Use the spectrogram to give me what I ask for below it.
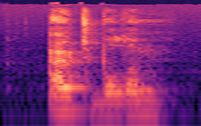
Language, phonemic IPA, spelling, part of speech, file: Dutch, /ˈœydbɔlə(n)/, uitbollen, verb, Nl-uitbollen.ogg
- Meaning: 1. to let a vehicle or bike roll, giving it no further power, until it stops 2. to unwind oneself near the end or finish of a task, job or event, taking it easy, doing no additional efforts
